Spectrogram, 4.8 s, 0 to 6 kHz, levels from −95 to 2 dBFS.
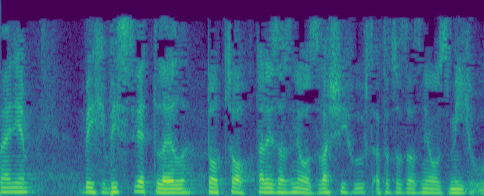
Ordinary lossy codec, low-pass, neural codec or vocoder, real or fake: MP3, 24 kbps; 5.4 kHz; codec, 16 kHz, 1 kbps, X-Codec, HuBERT features, trained on LibriSpeech; fake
